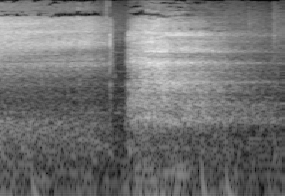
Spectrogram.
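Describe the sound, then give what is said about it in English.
Deep breath taken in and let out: two long, airy hissing breaths split by a brief pause, the second one louder and fuller before slowly fading, with no talk. “just take a deep breath right now with me”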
